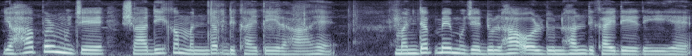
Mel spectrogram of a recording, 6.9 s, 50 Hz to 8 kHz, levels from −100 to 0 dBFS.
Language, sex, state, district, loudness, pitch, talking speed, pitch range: Hindi, female, Arunachal Pradesh, Lower Dibang Valley, -17 LUFS, 180 Hz, 175 wpm, 170-200 Hz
